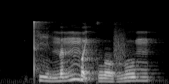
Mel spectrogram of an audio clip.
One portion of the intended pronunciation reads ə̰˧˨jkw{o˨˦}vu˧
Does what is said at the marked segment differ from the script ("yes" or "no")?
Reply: yes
